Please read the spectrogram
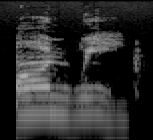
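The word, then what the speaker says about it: ennui: of occupation or excitement and it's and it's pronounced on we on me okay who would have known huh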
